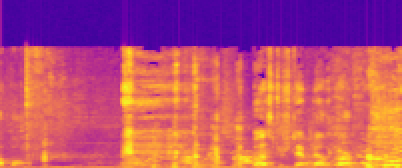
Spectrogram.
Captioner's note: laughs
